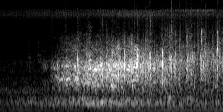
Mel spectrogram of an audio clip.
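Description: Audience applauding, starting about a second in, after a joke; the clapping swells and then thins out.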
